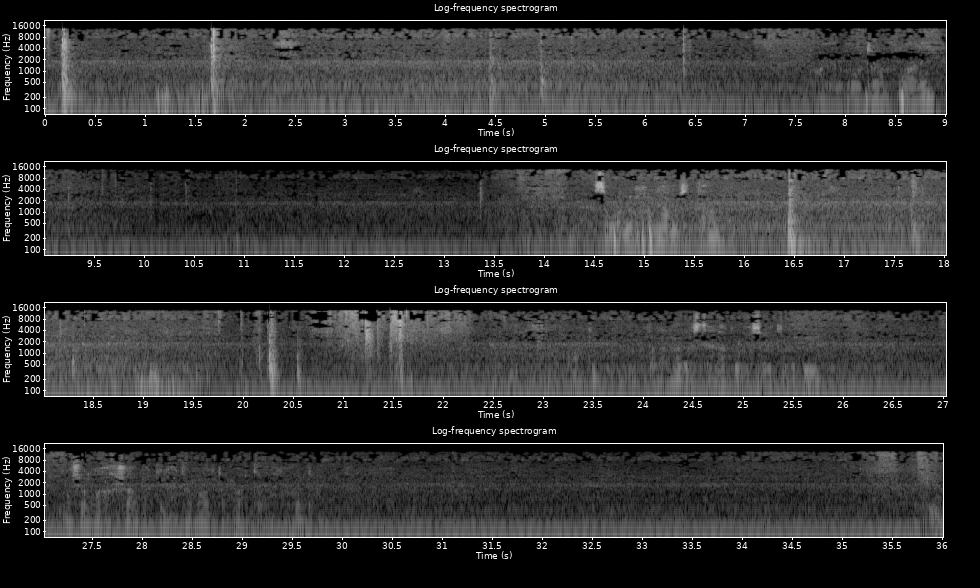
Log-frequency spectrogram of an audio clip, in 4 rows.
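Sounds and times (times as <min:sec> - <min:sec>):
steady low hum: 0:00.0 - 0:36.0
loud sharp knocks of car body: 0:00.1 - 0:00.4, 0:01.6 - 0:02.0, 0:16.4 - 0:16.8.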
